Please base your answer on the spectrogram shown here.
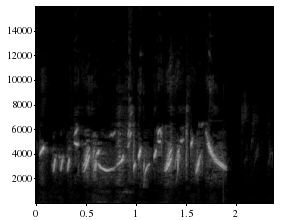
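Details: Wild European goldfinch delivering a brisk two-second phrase of bright, tinkling twitters and slurred notes, ending on a descending whistle, with no other sounds.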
